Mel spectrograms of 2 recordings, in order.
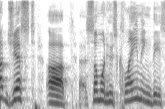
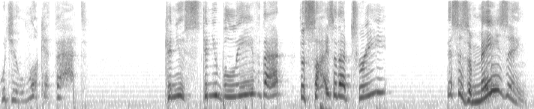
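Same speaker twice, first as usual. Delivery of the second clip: hushed whisper, then rising higher in wonder; awed at the sequoias; 10 semitones higher than usual. Retold or imitated. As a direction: retell gaping up at a giant tree. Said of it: "I kept saying".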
